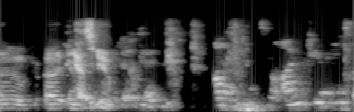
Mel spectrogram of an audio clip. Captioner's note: laughs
